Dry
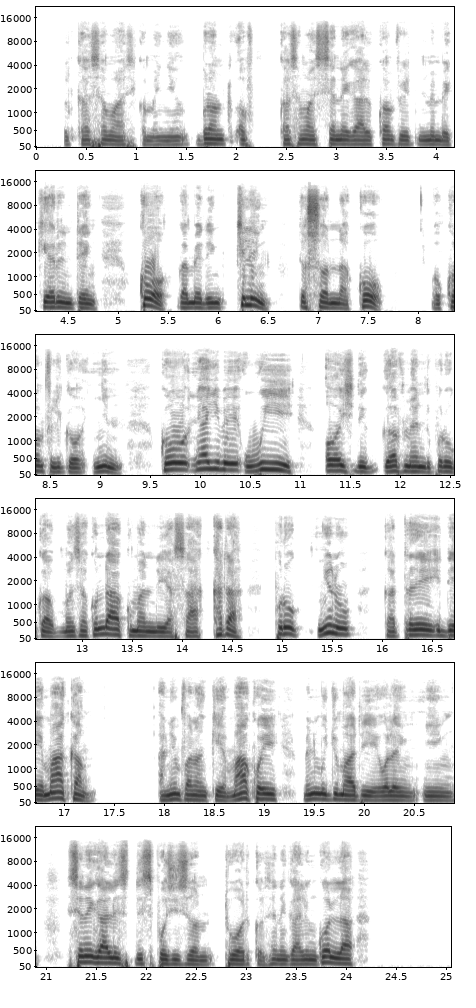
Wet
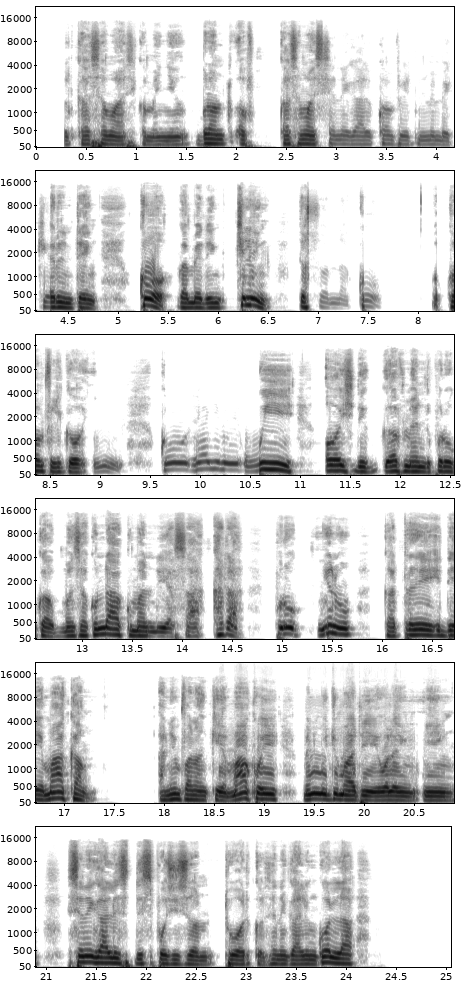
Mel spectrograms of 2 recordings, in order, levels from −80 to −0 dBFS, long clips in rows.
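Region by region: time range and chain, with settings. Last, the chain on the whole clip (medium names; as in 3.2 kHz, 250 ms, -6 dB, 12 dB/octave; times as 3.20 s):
2.86–4.33 s: low-pass 3.9 kHz + compression, threshold -35 dBFS
6.90–8.32 s: steep high-pass 170 Hz + bass shelf 220 Hz +11.5 dB + inverted gate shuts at -19 dBFS, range -31 dB
8.87–10.60 s: low-pass that closes with the level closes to 610 Hz, closed at -18 dBFS + high-pass 260 Hz + compression 5:1, threshold -35 dBFS
13.65–15.46 s: bass shelf 140 Hz -9 dB + three-phase chorus
18.55–20.81 s: treble shelf 6.5 kHz -7.5 dB + comb 3.5 ms, depth 41% + waveshaping leveller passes 1
whole clip: expander -54 dBFS; rippled EQ curve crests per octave 0.72, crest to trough 11 dB; loudness maximiser +11.5 dB; trim -1 dB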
